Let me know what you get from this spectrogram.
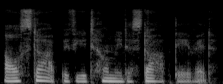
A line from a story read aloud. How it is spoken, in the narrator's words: Quietly, Patrick says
